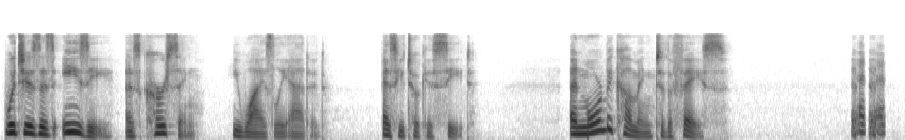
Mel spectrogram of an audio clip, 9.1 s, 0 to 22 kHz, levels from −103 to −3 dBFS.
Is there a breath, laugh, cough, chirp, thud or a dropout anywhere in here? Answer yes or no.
yes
